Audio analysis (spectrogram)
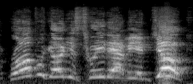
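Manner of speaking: overjoyed streamer shouting about a fan's joke; excited shouting. Real, not acted. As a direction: yell with pure delight at the joke.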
